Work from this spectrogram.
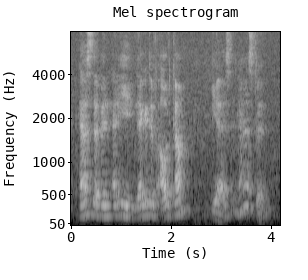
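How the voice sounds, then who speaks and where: With a German accent, a man speaks at a high pitch and a moderate pace. The room echo is audible and there is noticeable background noise. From Germany. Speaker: physician and ethics panelist. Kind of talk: panel discussion. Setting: conference meeting. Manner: animated.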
